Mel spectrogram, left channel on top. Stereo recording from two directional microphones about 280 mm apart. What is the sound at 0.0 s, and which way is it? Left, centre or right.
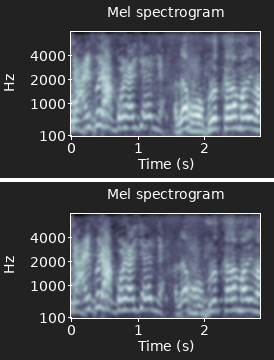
Speech, centre.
